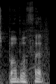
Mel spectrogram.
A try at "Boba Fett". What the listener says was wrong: This man is still pronouncing Boba Fett as Bubba Fett.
